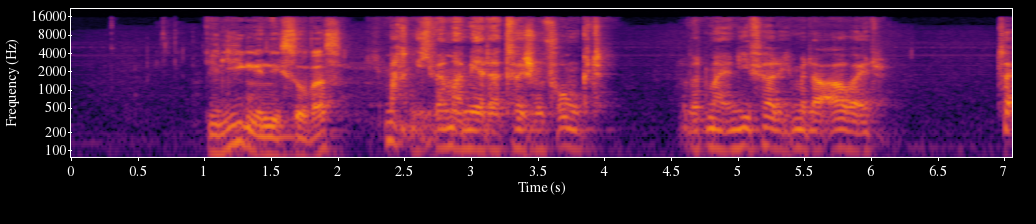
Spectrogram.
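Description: An elderly woman speaks quietly and calmly.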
